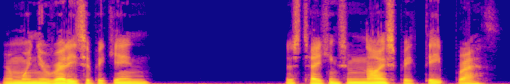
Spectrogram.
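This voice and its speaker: Male meditation guide: deep register, dry close sound, calm soothing instruction, unhurried gaps between phrases. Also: clean tone, dry recording.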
